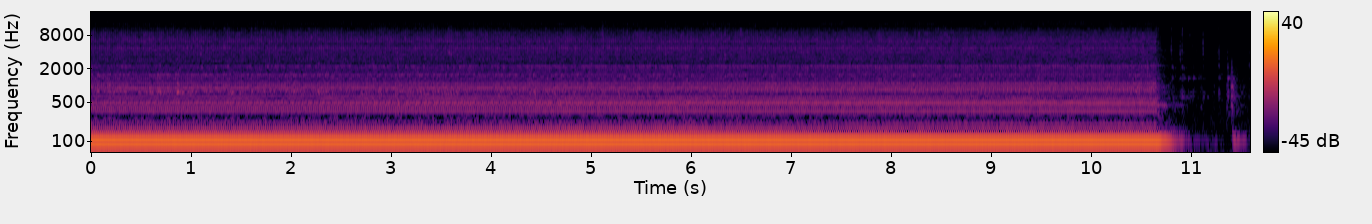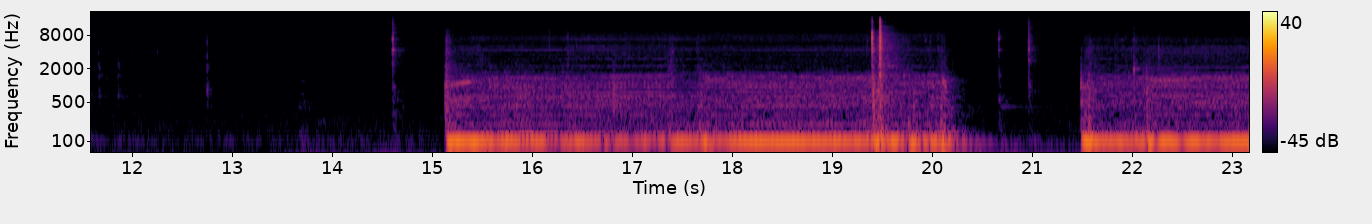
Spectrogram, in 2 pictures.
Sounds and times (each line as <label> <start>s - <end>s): Espresso machine 0.0s - 10.8s
Espresso machine 15.2s - 20.2s
Espresso machine 21.5s - 23.1s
